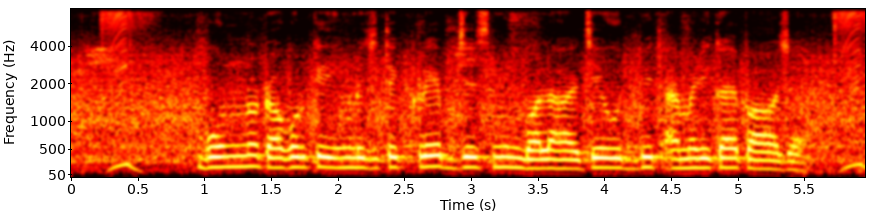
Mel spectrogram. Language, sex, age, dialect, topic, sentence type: Bengali, male, 18-24, Standard Colloquial, agriculture, statement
